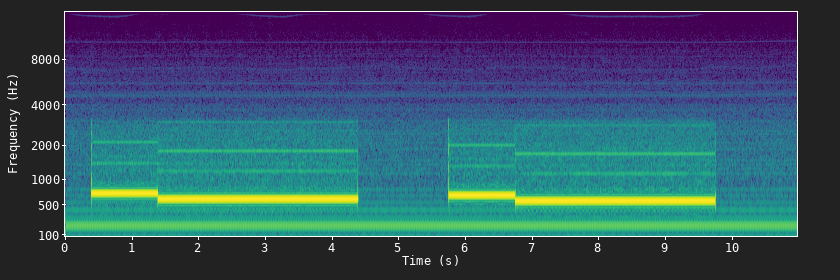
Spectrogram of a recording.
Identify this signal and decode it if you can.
Two-tone page, heard as a one-second tone, then a three-second tone, about 710 then 600 Hz, about 670 then 570 Hz. It is heard from 0.4 to 9.7 s.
